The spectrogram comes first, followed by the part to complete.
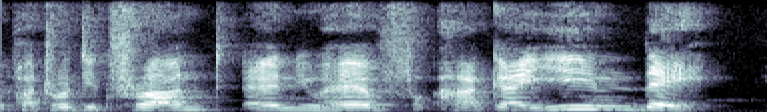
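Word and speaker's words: Hakainde: front and you have hakayinde ichilema forgive my pronunciation but it's hishima akainde so he is the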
